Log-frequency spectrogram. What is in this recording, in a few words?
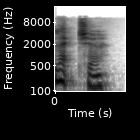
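"lecture", British English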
